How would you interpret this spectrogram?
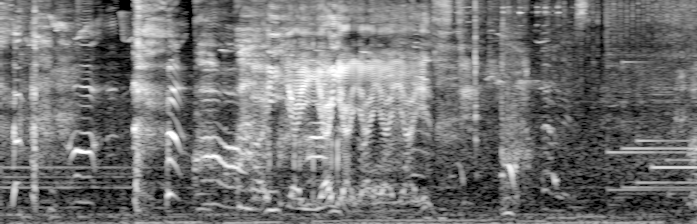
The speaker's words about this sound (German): Auf einem Fahrrad nähert sich eine junge Frau mit Kapuzenpullover und Turnschuhen. An der Bank hält sie an und sucht hektisch den Boden ab. Hört ihr das? Sie hat Husten. Ist ja kaum zu überhören.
